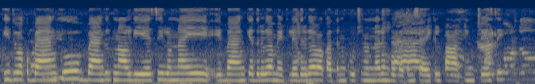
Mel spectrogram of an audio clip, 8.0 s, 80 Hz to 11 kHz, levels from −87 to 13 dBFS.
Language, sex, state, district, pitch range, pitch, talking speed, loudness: Telugu, female, Andhra Pradesh, Srikakulam, 235-260 Hz, 245 Hz, 155 wpm, -19 LUFS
